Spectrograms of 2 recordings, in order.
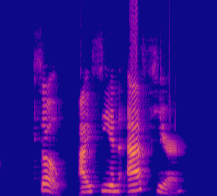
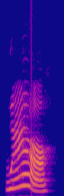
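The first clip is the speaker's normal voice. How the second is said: higher, louder anxious cry; very scared; 7 semitones higher, 6 dB louder than usual. Shown as a demonstration. Teacher repeating the bear's word, scared. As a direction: cry it out like a frightened cub. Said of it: "my voice matched how little brown bear was feeling".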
